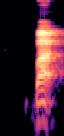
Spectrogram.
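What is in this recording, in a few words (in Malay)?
"bakti", Malay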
